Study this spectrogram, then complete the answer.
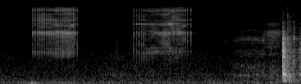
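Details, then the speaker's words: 1/2-inch ratchet just lubed with Archoil AR8100 grease: two short bursts of fine, even, crisp clicks, much quieter and smoother than before, now sounding like the 1/4-inch; normal ratchet clicking. "And this is the 1/2 inch that I just lubed up. So, yeah, much quieter. It's a lot smoother now."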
